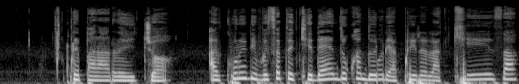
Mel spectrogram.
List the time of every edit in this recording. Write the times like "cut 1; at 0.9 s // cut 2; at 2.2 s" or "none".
cut 1; at 3.8 s

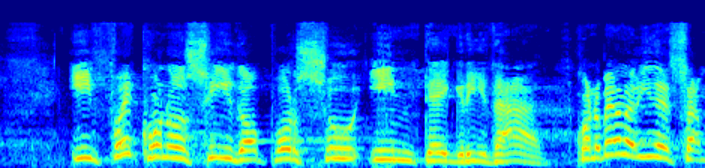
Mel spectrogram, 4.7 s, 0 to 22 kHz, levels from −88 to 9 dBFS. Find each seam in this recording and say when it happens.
cut 1; at 3.8 s

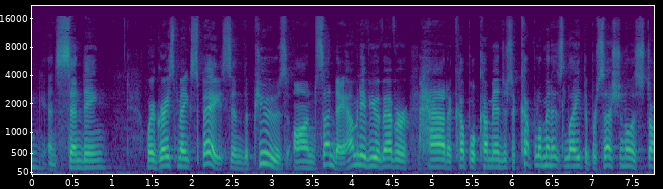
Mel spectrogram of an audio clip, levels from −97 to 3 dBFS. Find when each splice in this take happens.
cut 1; at 4.8 s

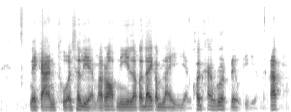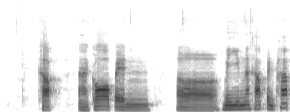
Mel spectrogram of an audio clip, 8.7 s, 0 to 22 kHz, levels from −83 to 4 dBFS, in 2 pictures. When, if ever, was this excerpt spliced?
none

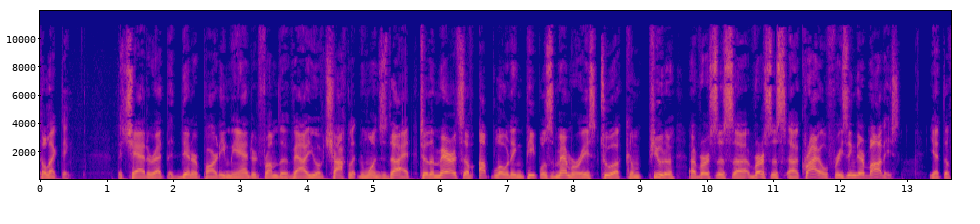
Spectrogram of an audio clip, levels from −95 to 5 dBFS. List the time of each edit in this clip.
cut 1; at 5.6 s // cut 2; at 8.4 s

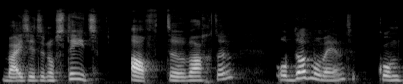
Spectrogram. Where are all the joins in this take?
none

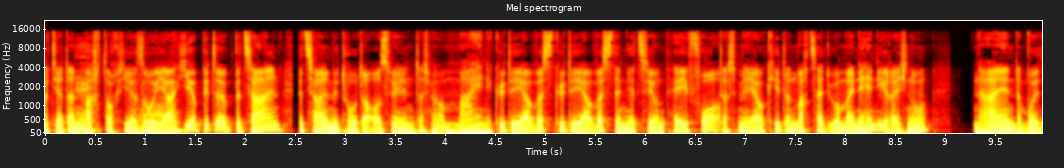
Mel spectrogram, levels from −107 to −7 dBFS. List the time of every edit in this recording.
cut 1; at 2.5 s // cut 2; at 5.1 s // cut 3; at 6.2 s // cut 4; at 6.7 s // cut 5; at 9.0 s

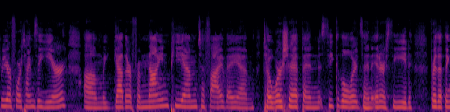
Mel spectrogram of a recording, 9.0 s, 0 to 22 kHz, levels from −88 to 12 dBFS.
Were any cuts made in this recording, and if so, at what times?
cut 1; at 5.2 s // cut 2; at 7.2 s

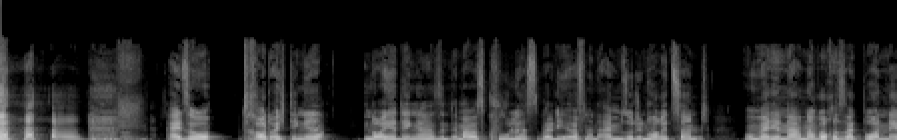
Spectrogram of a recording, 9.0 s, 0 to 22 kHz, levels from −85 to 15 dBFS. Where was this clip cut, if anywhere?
none

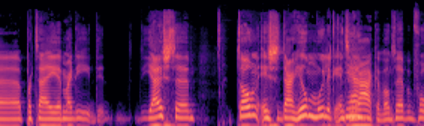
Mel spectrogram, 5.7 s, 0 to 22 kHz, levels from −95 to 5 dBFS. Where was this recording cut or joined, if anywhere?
none

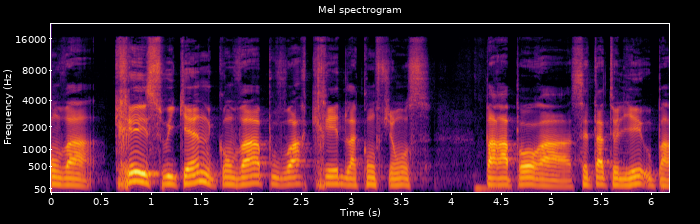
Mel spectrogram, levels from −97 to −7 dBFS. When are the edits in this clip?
none

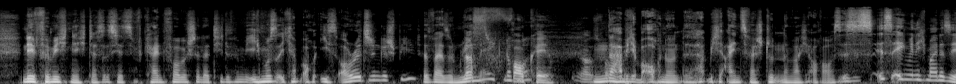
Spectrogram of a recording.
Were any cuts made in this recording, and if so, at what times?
cut 1; at 8.2 s

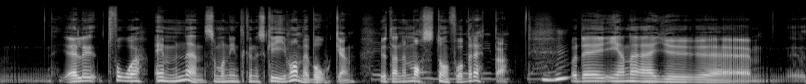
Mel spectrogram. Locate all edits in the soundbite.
cut 1; at 1.5 s

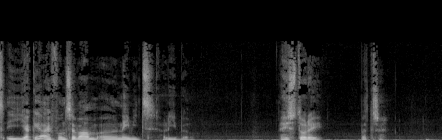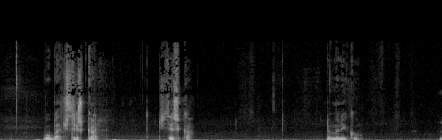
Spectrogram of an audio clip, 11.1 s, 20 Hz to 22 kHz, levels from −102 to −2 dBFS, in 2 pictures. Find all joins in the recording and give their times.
none

